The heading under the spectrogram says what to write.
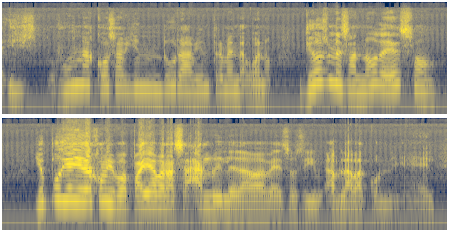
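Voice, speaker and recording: An older man preaches a sermon in a high, bright voice. He tells stories and acts out the lines of the people in them. A faint mains hum sits under the recording. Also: vocal fry. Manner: storytelling, acts out quoted lines. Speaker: pastor.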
